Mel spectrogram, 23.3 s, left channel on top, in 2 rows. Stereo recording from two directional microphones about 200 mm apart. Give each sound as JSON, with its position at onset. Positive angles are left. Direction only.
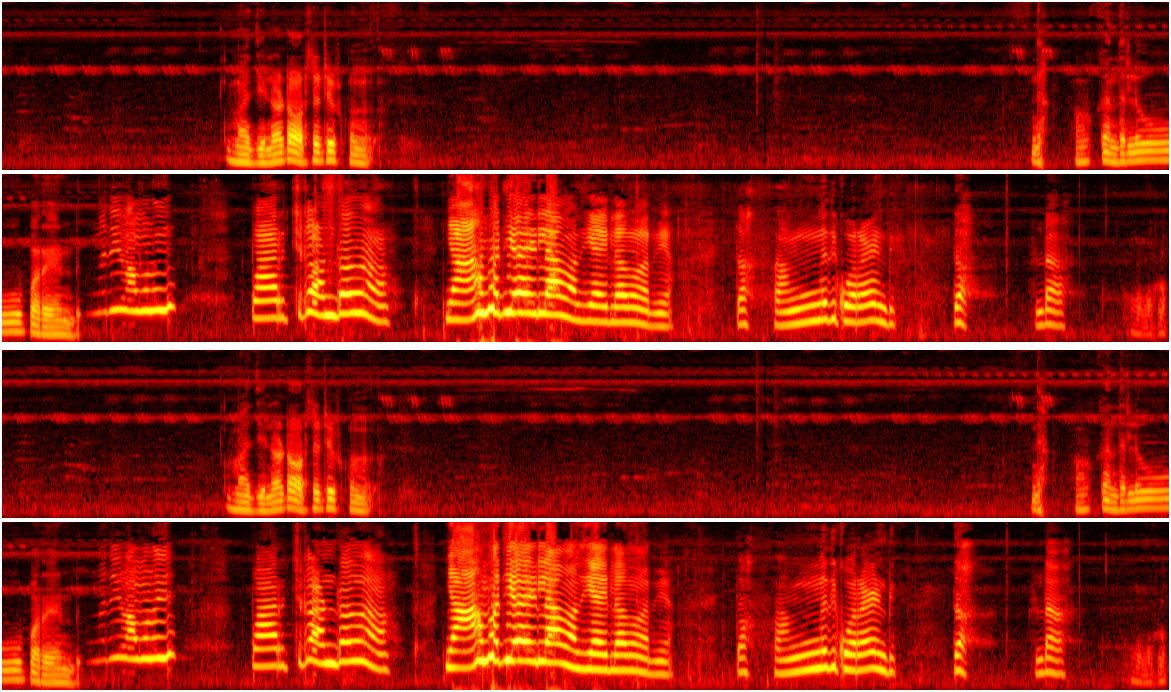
{"t": 2.2, "sound": "speech", "side_deg": 10}
{"t": 10.2, "sound": "speech", "side_deg": 10}
{"t": 12.6, "sound": "a sound", "side_deg": -15}
{"t": 13.1, "sound": "a sound", "side_deg": -40}
{"t": 14.8, "sound": "a child's voice", "side_deg": -25}
{"t": 19.7, "sound": "speech", "side_deg": -50}
{"t": 23.0, "sound": "insect", "side_deg": -45}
